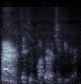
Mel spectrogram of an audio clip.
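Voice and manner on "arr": loud imitated lion roar; lion growl. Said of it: "The lion's gonna be like".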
